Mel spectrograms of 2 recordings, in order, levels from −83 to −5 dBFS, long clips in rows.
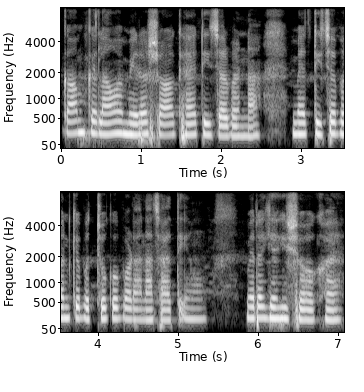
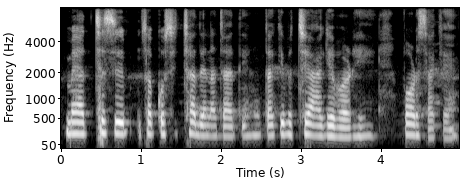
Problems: none marked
